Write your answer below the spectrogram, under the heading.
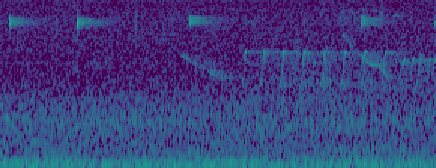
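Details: Northern Cardinal in Angrignon Park, neighbour singing higher units followed by lower faster ones; a downward slurred whistle leads into a brisk string of about ten short repeated slurs, with high thin notes of other birds around.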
